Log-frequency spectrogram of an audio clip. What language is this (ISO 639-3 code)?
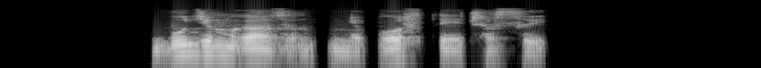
bel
